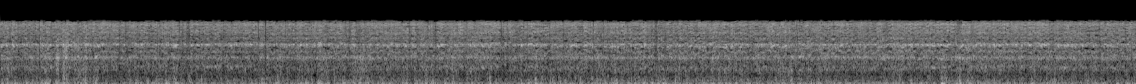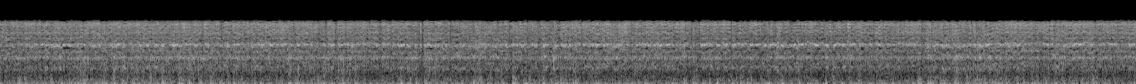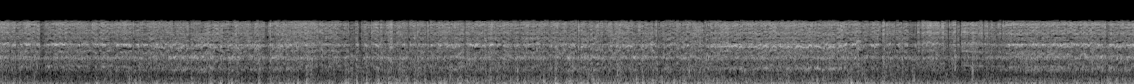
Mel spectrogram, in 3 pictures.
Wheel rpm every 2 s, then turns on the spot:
230, 220, 220, 220, 210, 220, 220, 240, 230, 230, 230, 230, 220, 230, 210, 210, 230.
none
